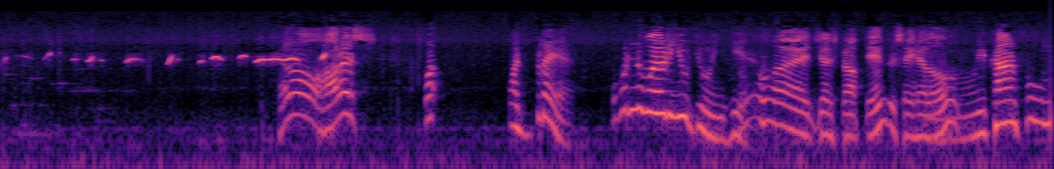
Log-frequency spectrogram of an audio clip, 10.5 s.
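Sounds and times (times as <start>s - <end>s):
man whistling cheerfully while coming down the stairs: 0.0s - 3.4s
speech: 2.9s - 4.4s, 5.2s - 10.5s.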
